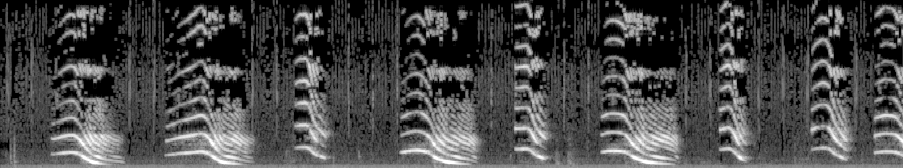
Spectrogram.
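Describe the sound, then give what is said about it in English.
A calf call blown on a latex call with a smiley mouth shape, letting more air through: about eight high, whiny, downward-sliding mews in a loose long-short rhythm, fairly loud over a faint steady low hum, with no talking. “Watch how when he goes to the calf call, he gets more smiley face, letting a little bit more of that air so it gets quicker on there.”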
